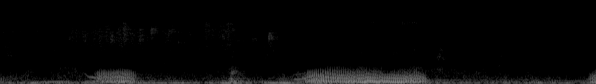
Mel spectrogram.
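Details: A French Bulldog sleeping between its owner's legs snores in low, rumbling breaths, two long rattling snores a couple of seconds apart.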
